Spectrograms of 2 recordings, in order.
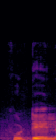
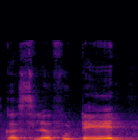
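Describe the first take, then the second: First: Mocking echo. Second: Scornful doubt. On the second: Acted. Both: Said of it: "म्हणे".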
